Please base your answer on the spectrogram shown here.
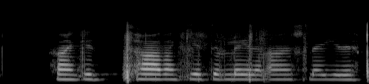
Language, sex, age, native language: Icelandic, male, 12, Icelandic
